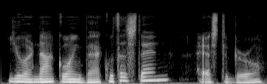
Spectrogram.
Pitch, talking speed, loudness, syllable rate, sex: 125 Hz, 245 wpm, -15 LUFS, 5.7 syllables/s, male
